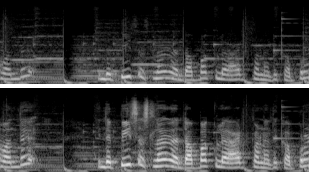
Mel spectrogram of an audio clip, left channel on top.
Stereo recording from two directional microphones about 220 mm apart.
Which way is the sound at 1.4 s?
20° right (ahead or behind).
